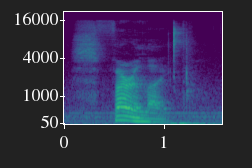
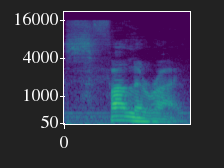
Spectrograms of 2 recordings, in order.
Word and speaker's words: sphalerite: the wrong way like i used to say sperlite but it's sphalerite so it's not an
